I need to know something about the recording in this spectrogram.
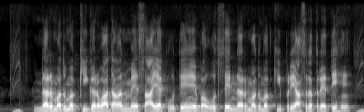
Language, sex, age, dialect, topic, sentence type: Hindi, male, 25-30, Kanauji Braj Bhasha, agriculture, statement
